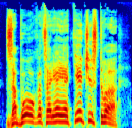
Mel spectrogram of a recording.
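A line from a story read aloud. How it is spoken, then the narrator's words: Group shouting back. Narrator (Russian): ответно кричали мы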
